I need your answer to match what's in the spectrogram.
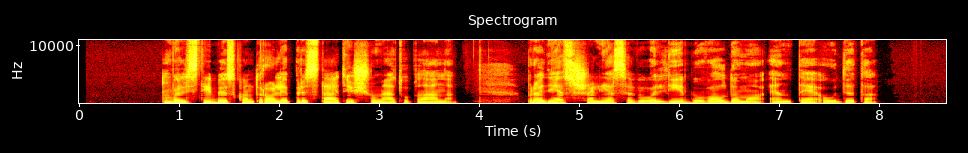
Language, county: Lithuanian, Kaunas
